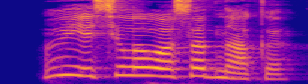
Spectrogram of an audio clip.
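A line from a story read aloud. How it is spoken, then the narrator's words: Remark, then a chuckle. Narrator (Russian): заметила лисичка, а потом хохотнула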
